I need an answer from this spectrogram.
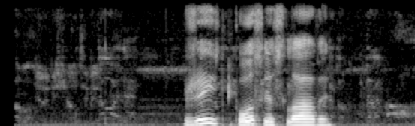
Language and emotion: Russian, sad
